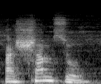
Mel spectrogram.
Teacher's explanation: When al, alif lam, is prefixed to a noun beginning with solar letters, the L of the al is assimilated to the solar letters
